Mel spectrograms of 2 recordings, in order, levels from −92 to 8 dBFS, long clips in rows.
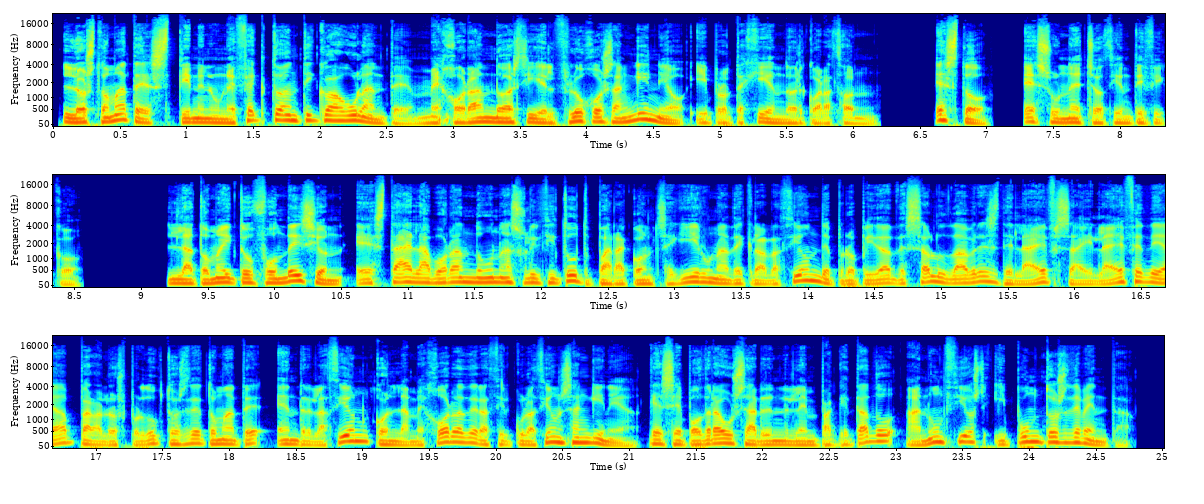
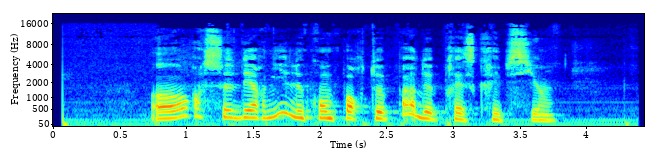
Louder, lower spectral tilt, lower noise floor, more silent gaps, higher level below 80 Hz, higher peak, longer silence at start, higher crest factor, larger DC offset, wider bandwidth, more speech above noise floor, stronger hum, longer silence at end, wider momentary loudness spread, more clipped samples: first, -18 LUFS vs -24 LUFS; about the same, -6 dB/octave vs -5 dB/octave; first, under -90 dBFS vs -50 dBFS; first, 6.22-6.61 s, 7.06-7.28 s, 8.58-9.20 s vs none; first, -34 dBFS vs -50 dBFS; about the same, -4 dBFS vs -6 dBFS; about the same, 0.1 s vs 0.1 s; second, 14 dB vs 20 dB; neither; first, 20 kHz vs 16 kHz; first, over 73 dB vs 27 dB; neither; first, 0.25 s vs 0.1 s; about the same, 7 LU vs 8 LU; neither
